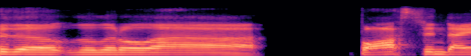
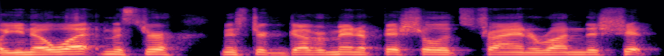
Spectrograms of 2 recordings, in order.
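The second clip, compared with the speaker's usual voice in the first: ordinary talk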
